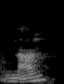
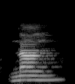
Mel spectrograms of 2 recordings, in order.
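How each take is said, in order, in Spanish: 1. La sílaba lleva el segundo tono. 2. La sílaba lleva el primer tono. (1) "Segundo tono" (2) "Primer tono"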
